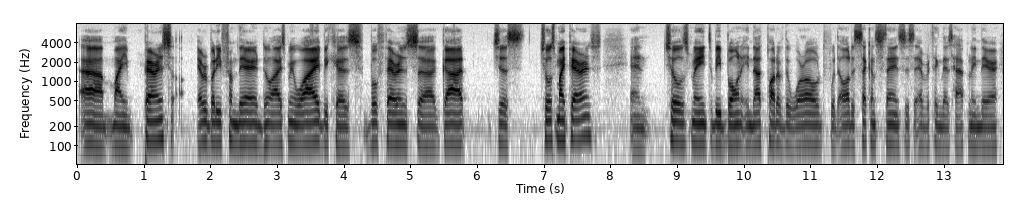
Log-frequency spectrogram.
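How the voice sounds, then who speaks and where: A man from Liberia in his forties with a low voice, a guest telling his life story earnestly in a studio. He talks about faith as he speaks. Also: little pitch movement, moderate pace, clear, resonant tone.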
